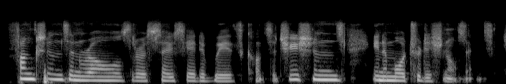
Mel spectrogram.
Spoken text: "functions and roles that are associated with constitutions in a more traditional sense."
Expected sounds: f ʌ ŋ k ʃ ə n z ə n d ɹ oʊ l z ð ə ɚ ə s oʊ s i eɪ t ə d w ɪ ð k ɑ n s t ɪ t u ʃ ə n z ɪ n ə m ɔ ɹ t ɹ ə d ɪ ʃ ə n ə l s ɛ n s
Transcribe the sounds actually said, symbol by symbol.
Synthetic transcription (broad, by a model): f ʌ ŋ k ʃ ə n z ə n ɹ oʊ l z ð ə ɚ ə s oʊ s i eɪ t ə d w ɪ ð k ɑ n s t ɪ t u ʃ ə n z ɪ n ə m ɔ t ɹ ə d ɪ ʃ ə n ə l s ɛ n s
